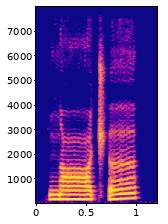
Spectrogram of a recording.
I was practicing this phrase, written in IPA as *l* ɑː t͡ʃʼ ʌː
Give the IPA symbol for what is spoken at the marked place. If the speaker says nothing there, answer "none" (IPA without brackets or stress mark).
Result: n̪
